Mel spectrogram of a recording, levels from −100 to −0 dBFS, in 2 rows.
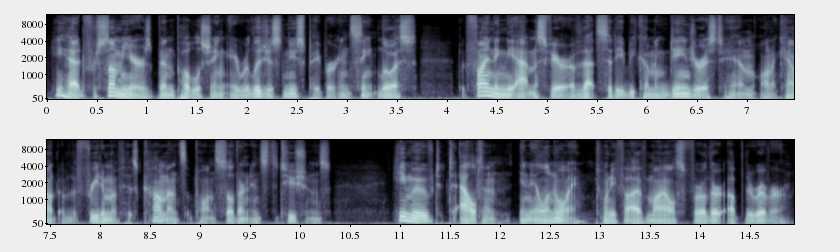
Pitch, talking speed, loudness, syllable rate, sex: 95 Hz, 195 wpm, -22 LUFS, 5.9 syllables/s, male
